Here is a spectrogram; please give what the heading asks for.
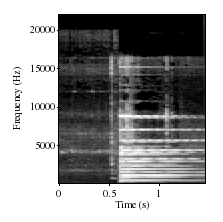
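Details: Seiko Japanese wall clock with 30-day power reserve, power indicator, and pendulum: a single clean bell strike rings out and fades slowly over a second after the hands are turned slowly by hand, a normal half-hour chime from the striking train.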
